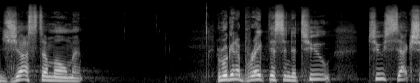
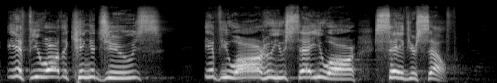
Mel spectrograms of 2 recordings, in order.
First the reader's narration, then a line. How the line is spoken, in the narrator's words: They called out to him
